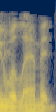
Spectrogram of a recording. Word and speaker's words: Willamette: I just returned from a trip up to Oregon's Willamette Valley, and we just... – Okay, so that's how you say it. Willamette. – Yes. Not someone told me Willamette Dammit is how you remember it.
